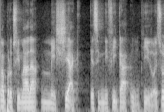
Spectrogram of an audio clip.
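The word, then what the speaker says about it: משיח: En las religiones abrámicas, el Mesías, del latín bíblico Mesías, y este es a su vez del hebreo Mashiach o Meshiach, pronunciación aproximada Meshiach, que significa ungido.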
